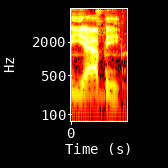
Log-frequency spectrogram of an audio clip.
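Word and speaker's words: Jabbi: jabby I just say yabby yeah I like to do that as well because Jay isn't pronouncing a lot of languages like it's pronounced with a Y you know in a lot of languages like you that word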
